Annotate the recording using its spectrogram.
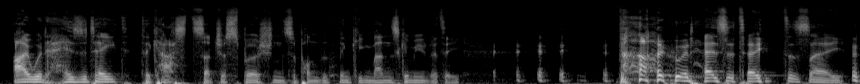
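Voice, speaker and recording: A man with a British accent and medium pitch, fairly slow pace, very wide pitch swings and big swings in loudness. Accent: British accent, softer than co-host's. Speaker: esports caster / streamer. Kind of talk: casual chat. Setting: live stream.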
